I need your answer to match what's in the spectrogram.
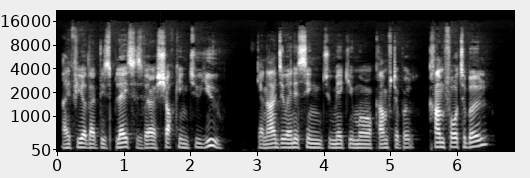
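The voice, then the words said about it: Mediocre put-on French accent. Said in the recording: “I'll read it in a French accent ... I am reading it with a French accent just because it is fun for me ... is it a good French accent? No.”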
